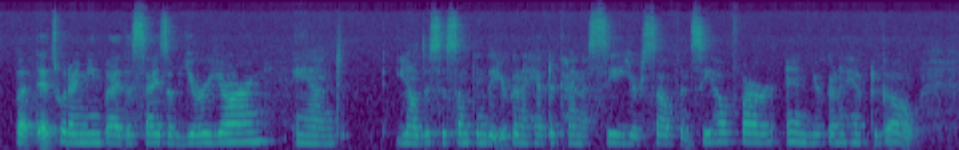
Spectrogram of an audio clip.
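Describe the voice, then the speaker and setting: A woman talks at a moderate pace with a fairly high pitch. Her intonation is monotone and flat, with noticeable background noise behind her. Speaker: alpaca farmer and weaving demonstrator. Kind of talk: tutorial.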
